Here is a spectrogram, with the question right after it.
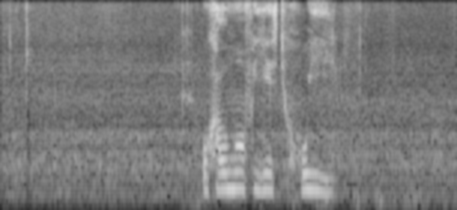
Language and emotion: Russian, neutral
